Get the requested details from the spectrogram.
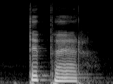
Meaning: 1. now 2. nowadays, at present
- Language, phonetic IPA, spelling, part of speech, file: Ukrainian, [teˈpɛr], тепер, adverb, Uk-тепер.ogg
